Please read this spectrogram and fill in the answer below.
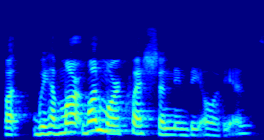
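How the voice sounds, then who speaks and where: A woman moderates a seminar Q&A. She reads the audience's questions aloud and speaks in a polite, measured way. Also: medium pitch, muffled recording. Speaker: seminar chair. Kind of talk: moderating a Q&A session.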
